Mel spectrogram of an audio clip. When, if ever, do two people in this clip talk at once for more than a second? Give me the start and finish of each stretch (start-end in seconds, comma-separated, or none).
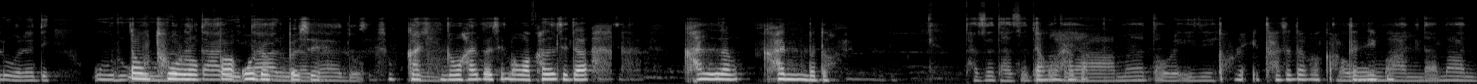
1.3-3.2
